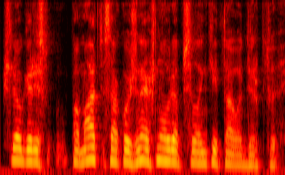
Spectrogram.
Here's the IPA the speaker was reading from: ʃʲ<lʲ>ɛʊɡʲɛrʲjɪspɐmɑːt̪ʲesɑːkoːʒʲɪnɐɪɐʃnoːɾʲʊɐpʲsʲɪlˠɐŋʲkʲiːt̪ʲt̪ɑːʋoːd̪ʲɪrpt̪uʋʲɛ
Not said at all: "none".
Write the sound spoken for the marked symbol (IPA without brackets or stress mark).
lʲ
